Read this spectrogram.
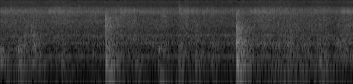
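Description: A ball bounces and rolls across a hard floor.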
